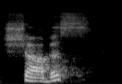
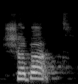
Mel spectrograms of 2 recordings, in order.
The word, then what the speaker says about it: Shabbat: But that results in Ashkenazim saying Shabbos and Sephardim saying Shabbat.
